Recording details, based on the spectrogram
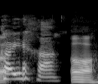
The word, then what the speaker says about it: Calleja: Calleja, how's that? Calleja. – Oh, there you go.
